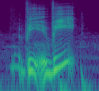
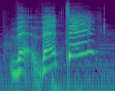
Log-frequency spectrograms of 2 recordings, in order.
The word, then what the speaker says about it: Vete: How do I pronounce the first one? Vite? Did I pronounce that? Everyone clip farming. Everyone's clip farming for real, for real. No, you did not. Vete? Is it vete? There we go.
